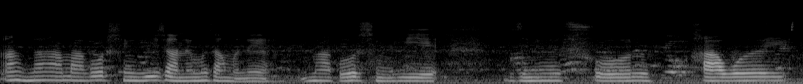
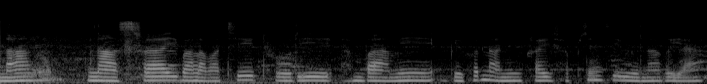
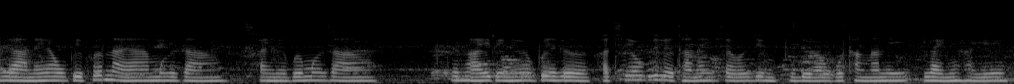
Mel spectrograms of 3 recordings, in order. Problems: none marked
